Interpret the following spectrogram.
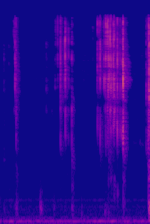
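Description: Faint crackling of plastic film and adhesive as a smartphone battery's adhesive pull pouch is pulled, in short bursts about a second in and a longer one near the end.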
